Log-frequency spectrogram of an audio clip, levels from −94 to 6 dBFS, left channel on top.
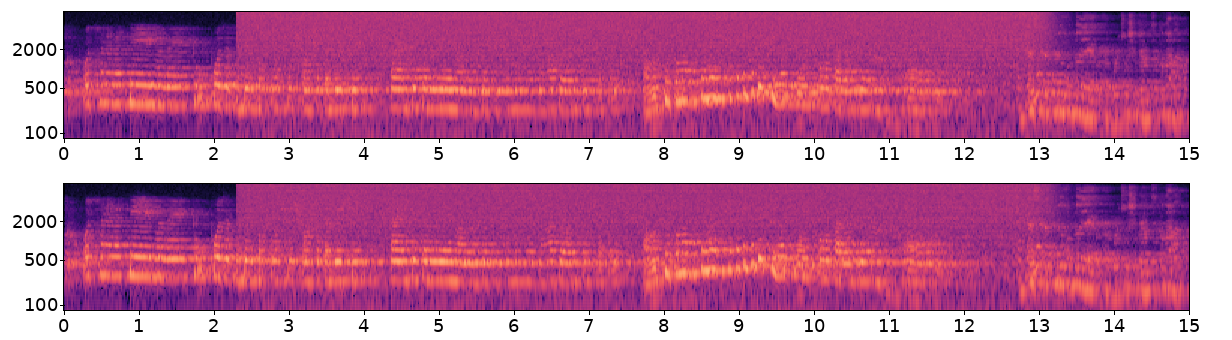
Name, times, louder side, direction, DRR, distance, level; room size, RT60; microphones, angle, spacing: voice 1, 0.0-4.0 4.4-7.4 7.7-10.8 11.2-11.7 12.7-13.0, right 1 dB, 15° right, -1 dB, 1.9 m, -22 dB
sound 1, 2.3-13.2, left 3 dB, 20° left, 2.8 m, -27 dB
voice 2, 10.8-11.3 12.6-14.9, equal, ahead, 1 dB, 4.0 m, -31 dB
28.5 x 25.5 x 8.3 m, 2.4 s
head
